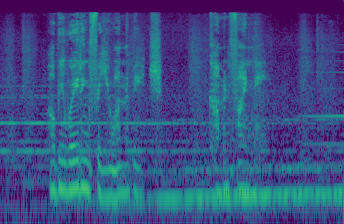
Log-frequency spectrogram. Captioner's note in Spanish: audio del juego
